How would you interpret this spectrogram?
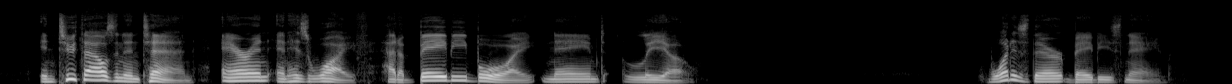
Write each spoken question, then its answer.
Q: What is their baby's name?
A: Their baby's name is Leo.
